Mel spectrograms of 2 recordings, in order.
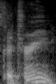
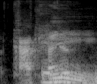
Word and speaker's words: Catherine: My name spelled looks like Catherine, but you both know it's pronounced. Katrine. That's right. It's really Catherine. Let's hear it. Katrine.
